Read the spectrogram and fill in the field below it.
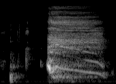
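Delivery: high squeal of laughter. Real, not acted. Laughing at address on package.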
